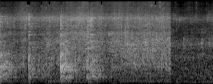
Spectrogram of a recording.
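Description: Tomatoes and green chilies frying in a pan for a curd prawn curry, a steady close sizzle with a few soft stirring scrapes, continuous and fairly loud with no talking.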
